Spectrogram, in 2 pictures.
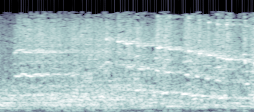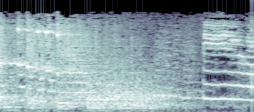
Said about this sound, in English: the creature who is the answer to your troubles, Dick Whittington's cat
